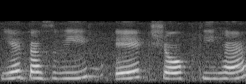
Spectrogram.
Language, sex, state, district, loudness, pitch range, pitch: Hindi, female, Haryana, Charkhi Dadri, -16 LUFS, 270-300 Hz, 280 Hz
